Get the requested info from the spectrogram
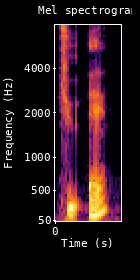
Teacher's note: you get this ES, but then phonetically it's est, alright, quite open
